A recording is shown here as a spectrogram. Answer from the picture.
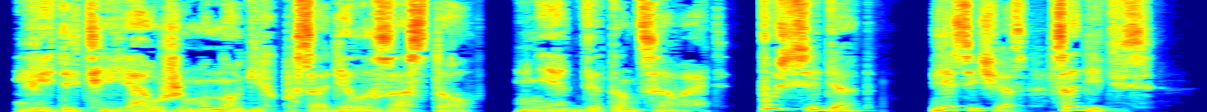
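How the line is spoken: Whispered. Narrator (Russian): добавила шепотом

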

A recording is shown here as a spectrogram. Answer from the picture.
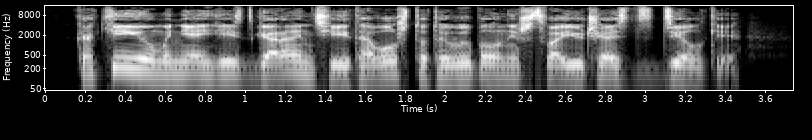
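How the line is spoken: Plain. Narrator (Russian): спросил я

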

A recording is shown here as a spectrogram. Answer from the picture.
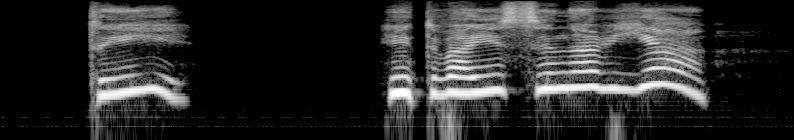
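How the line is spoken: Despairing exclamation. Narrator (Russian): В отчаянии воскликнула тетушка

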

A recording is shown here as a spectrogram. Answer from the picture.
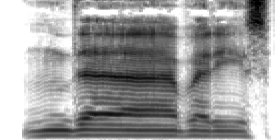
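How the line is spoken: Drawn out. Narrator (Russian): протянул я

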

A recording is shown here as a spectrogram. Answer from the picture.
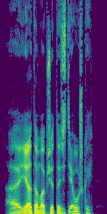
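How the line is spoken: Reproachful grumble. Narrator (Russian): укоризненно проворчал он

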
